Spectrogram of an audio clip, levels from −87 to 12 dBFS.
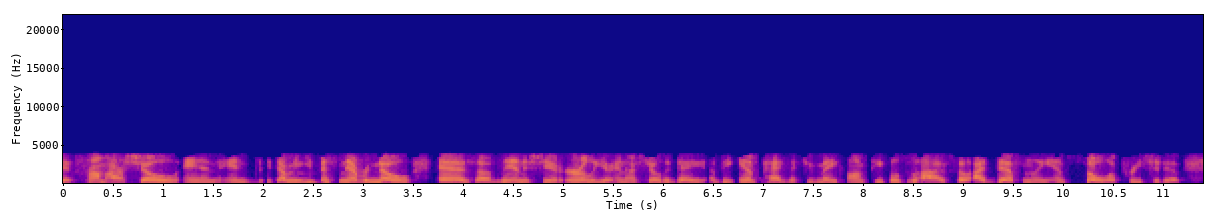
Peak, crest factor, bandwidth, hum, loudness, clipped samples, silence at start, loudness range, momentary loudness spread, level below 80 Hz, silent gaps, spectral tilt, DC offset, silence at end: -8 dBFS; 16 dB; 4 kHz; none; -25 LUFS; under 0.1%; 0 s; 4 LU; 11 LU; -66 dBFS; none; -7 dB/octave; under 0.1%; 0 s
